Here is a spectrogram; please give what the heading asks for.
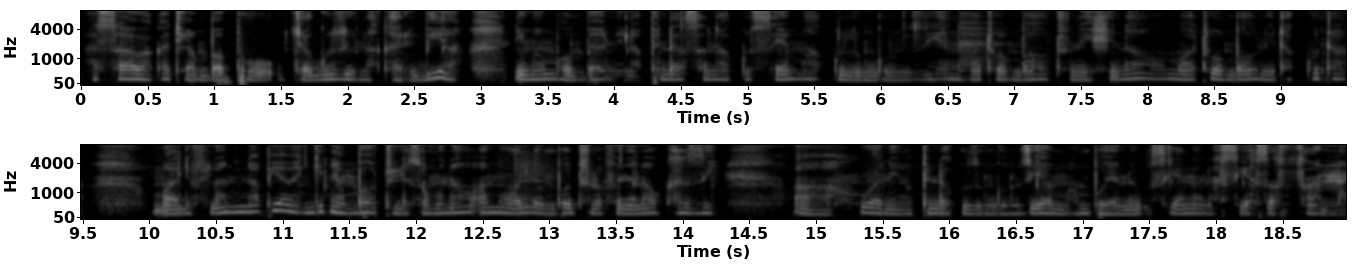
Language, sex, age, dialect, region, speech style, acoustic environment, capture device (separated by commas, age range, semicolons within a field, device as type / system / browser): Swahili, female, 25-34, Kenya - Nairobi Sheng-influenced, Kenya, relaxed, silence, mobile / Linux / Chrome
